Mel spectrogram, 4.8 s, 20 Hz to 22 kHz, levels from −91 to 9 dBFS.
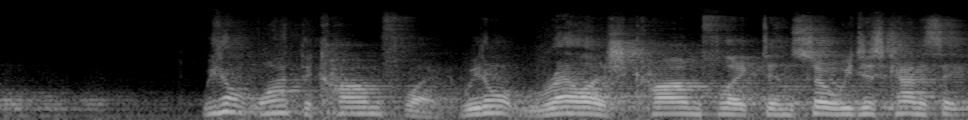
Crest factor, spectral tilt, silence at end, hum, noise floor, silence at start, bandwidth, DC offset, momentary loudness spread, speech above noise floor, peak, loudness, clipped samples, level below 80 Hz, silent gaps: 16 dB; -5.5 dB/octave; 0 s; none; -57 dBFS; 0 s; 14 kHz; under 0.1%; 8 LU; 30 dB; -12 dBFS; -27 LUFS; under 0.1%; -56 dBFS; none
